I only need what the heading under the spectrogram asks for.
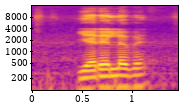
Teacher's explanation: फिर अंतस्थ व्यंजन य र ल व यह घोष में भी थे और अल्पप्राण में भी है। तो य र ल व ये चारों जो अंतस्थ व्यंजन है वो अल्पप्राण होते हैं और घोष में भी होते हैं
